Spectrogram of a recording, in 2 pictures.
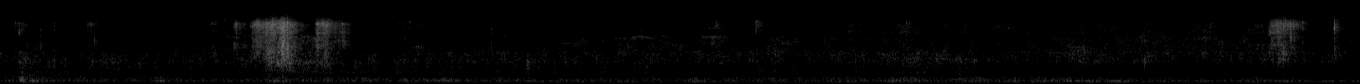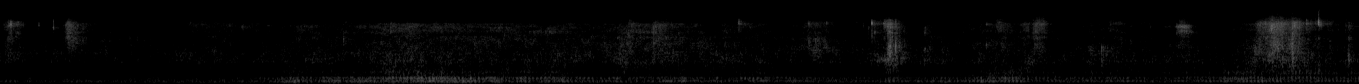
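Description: Dry leaves rustle and crunch as small monkeys shift about on the ground.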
